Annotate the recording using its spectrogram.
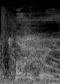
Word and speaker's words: tardigrades: Yeah, tardigrades.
